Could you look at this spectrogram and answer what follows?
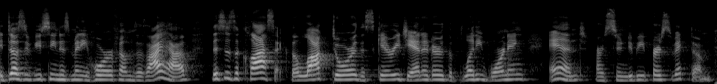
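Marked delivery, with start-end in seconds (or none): none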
